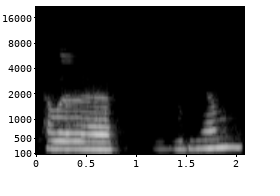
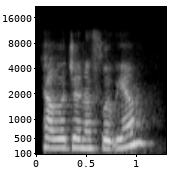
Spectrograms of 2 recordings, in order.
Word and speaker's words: telogen effluvium: Well, okay, so going back to the genetic, so you can have, I'm going to pronounce it wrong, how did you say it? Is it telelubium? Telogen effluvium?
